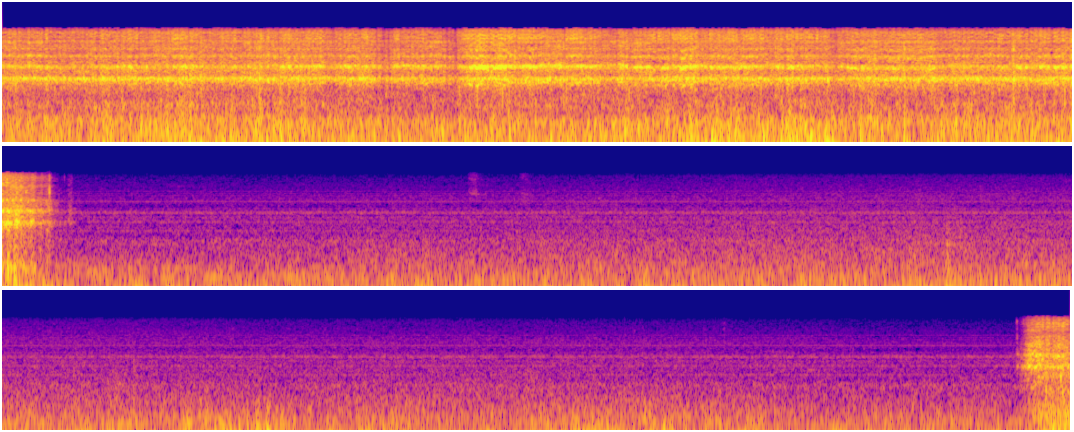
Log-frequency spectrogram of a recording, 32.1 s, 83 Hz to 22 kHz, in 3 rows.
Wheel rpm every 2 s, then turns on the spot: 230, 240, 230, 230, 220, 130, 0, 0, 0, 0, 0, 0, 0, 0, 0, 10.
none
